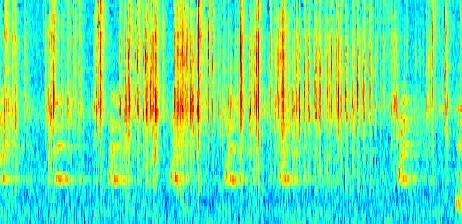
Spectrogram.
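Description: Crinkling and rustling of a plastic spice packet, with a run of light clicks, as turmeric powder is tipped into a steel mixer-grinder jar. A short pitched call repeats in the background about once a second.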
